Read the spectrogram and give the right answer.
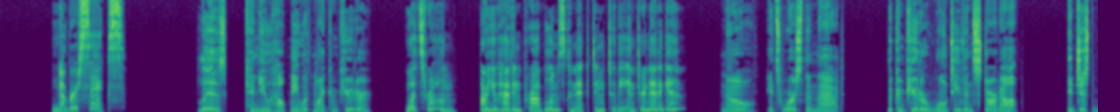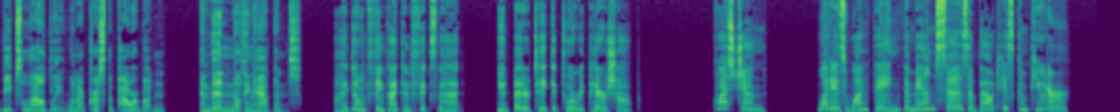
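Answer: It won't start up; it just beeps.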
